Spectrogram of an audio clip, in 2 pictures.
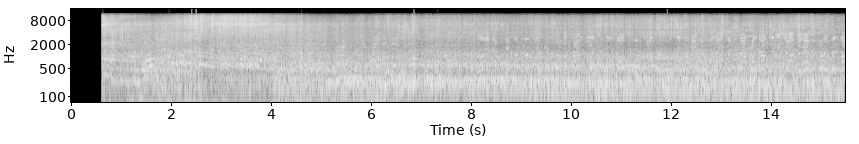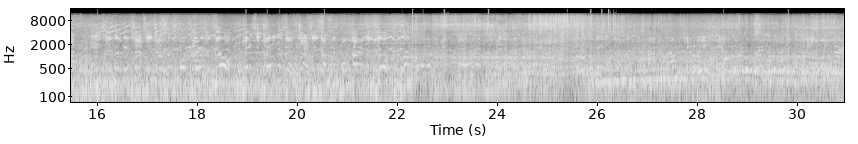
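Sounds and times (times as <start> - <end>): race car engines droning: 0.6 - 30.9.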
